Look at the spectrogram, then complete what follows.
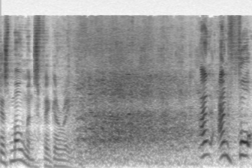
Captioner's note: audience laughing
